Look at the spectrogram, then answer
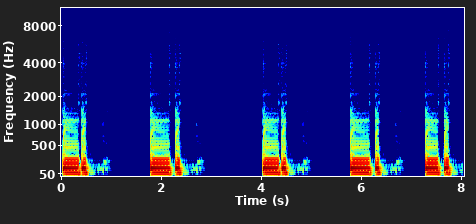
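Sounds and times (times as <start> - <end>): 
bass: 0.0 - 1.0, 1.8 - 2.9, 4.0 - 5.0, 5.8 - 8.0.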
